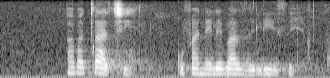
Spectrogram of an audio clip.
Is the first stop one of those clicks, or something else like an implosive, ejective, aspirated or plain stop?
implosive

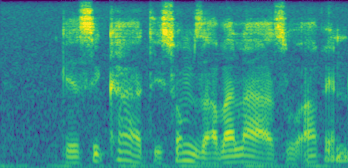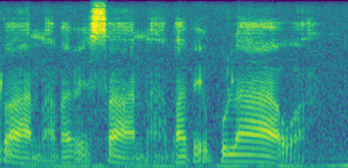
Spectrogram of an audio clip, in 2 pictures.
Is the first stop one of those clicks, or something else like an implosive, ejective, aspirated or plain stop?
aspirated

